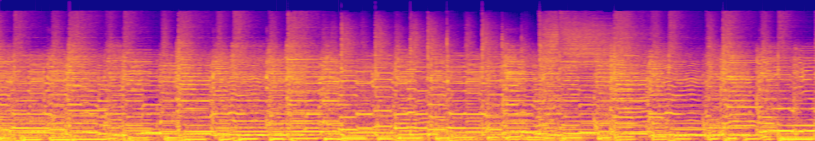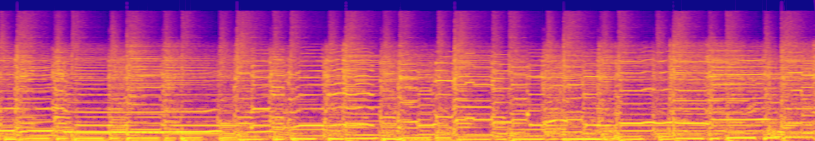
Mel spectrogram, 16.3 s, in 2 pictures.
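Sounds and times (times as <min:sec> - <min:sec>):
B-flat blues swing music: 0:00.0 - 0:16.2.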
